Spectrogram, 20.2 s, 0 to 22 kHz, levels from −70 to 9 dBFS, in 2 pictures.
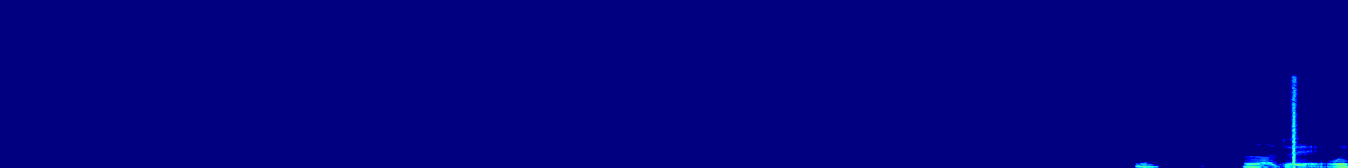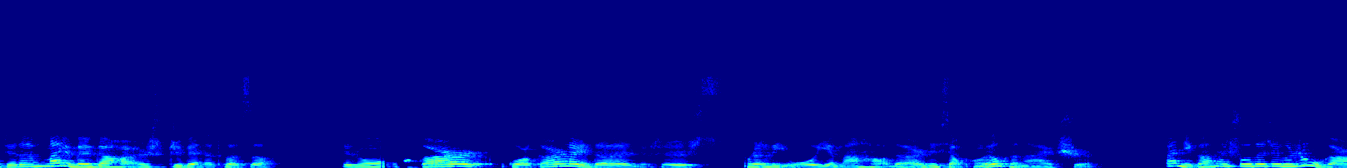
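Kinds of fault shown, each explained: Wireless microphone noise hit: the analogue FM radio link fades as reflected signals cancel at the receiver, so receiver noise swells up and covers the speech. Here it is a brief swish of static lasting roughly 70 ms, from 9.67 to 9.74 s. On a spectrogram it shows as a short vertical smear of broadband noise filling the gaps between speech harmonics; the waveform shows a fuzzy, hash-like patch rather than a clean drop.
Damaged data in a compressed stream: corrupted bytes in the encoded file make the decoder misread frames, lose sync and hunt for the next valid frame header. This clip has two short blips, at 12.95 to 13.01 s and 15.66 to 15.73 s, each about 64 ms. A spectrogram shows blocky, smeared patches with abrupt edges and odd tonal streaks; the waveform shows a sudden discontinuity.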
